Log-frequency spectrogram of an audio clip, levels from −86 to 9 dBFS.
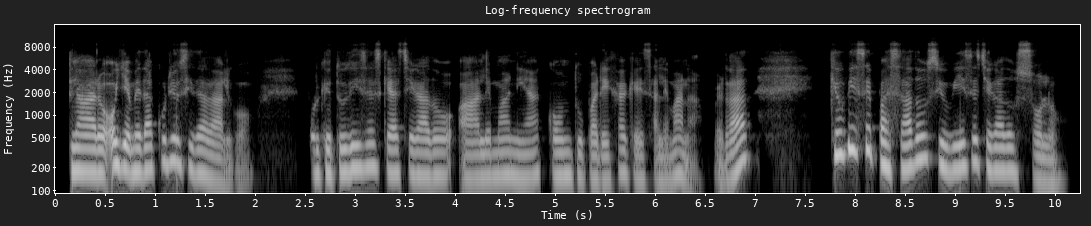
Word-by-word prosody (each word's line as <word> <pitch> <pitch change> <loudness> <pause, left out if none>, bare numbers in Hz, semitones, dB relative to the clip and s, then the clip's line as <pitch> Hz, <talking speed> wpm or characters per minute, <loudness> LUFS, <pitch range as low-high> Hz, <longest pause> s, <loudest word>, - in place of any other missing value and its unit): Claro. 180 -1 +5
Oye, 205 -4 +6
me 180 0 +4
da 190 0 +3
curiosidad 195 -9 -1
algo, 60 - -8 0.5
porque 170 0 -2
tú 175 +2 -2
dices 200 +2 0
que 180 - -2
has 170 0 -1
llegado 160 -1 -2
a 145 0 -3
Alemania 155 +1 -3
con 160 0 -3
tu 150 -1 -7
pareja, 145 +4 -4
que - - -8
es 140 - -11
alemana, 160 -4 -6
¿verdad? 240 - 0 0.8
¿Qué 295 - +4
hubiese 340 +1 +4
pasado 220 +3 +2
si 245 -5 0
hubieses 205 +5 +1
llegado 185 -3 +1
solo? 135 -5 -5
175 Hz, 165 wpm, -24 LUFS, 155-205 Hz, 0.8 s, Oye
